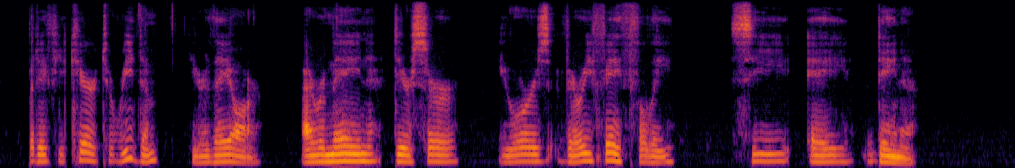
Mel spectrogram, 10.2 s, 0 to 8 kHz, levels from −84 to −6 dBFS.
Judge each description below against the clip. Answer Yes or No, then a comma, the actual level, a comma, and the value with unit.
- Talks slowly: Yes, slow, 120 wpm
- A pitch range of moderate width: No, narrow, 2.2 semitones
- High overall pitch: No, low, 120 Hz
